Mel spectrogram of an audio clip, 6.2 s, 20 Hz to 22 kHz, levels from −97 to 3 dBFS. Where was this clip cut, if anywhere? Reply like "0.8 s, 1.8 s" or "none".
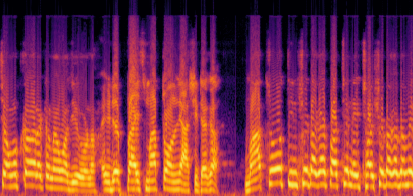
3.4 s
